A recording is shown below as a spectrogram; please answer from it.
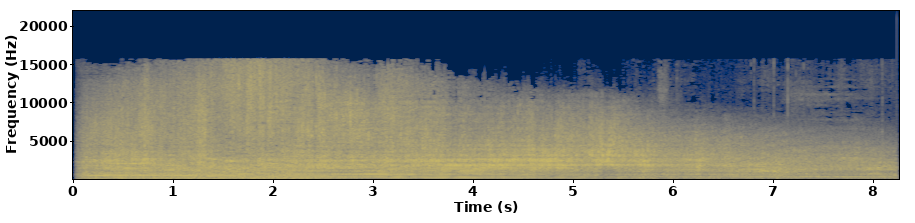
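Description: IMSA race cars on track at racing speed, several engines sounding together. The engine note drops in pitch as a car goes past about a second in, and the sound eases slightly near the end.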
